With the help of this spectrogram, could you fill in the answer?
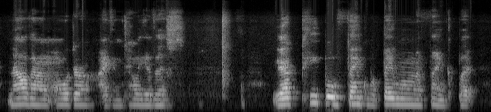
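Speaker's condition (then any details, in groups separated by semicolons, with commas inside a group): Cerebral palsy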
